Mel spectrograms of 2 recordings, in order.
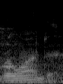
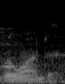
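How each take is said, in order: First: The R and W are said separately. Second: The same.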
